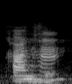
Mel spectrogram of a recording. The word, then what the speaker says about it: counter: Counter. Counter. Counter. So this one, it does actually sound like a T.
